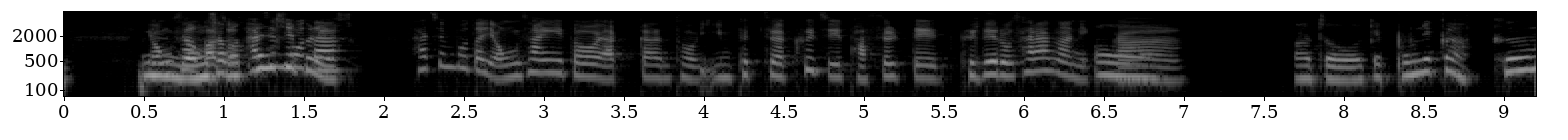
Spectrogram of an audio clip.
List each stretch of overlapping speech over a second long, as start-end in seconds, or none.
0.5-1.8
